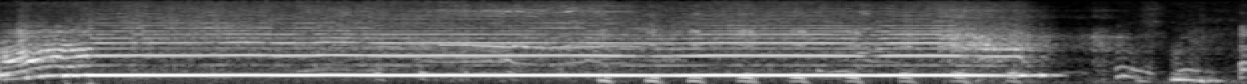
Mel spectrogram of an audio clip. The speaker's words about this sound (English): So here's the ram's horn from Planet of the Apes. I'll play. That's so cool. Let's hear it. Here we go.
